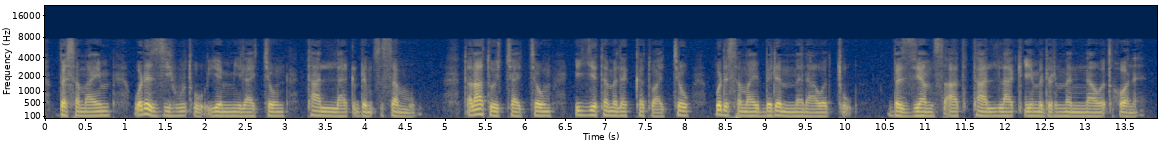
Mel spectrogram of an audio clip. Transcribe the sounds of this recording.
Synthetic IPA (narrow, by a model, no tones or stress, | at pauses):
bəsəmajɪm | wɔd̪əzːihwʊt̪ʼṵjɛmːilat͡ʃːɛwn | t̪ʰalːakʼd̪ɨmsʼsəmːu | t̪ʼəlat̪ʰo̞t͡ʃːat͡ʃːɛwm | ɨjːɛt̪ʰəmələkːət̪ʰwat͡ʃːɛw | wɔd̪əsəmajbəd̪əmːənawɔt̪ʼṵ | bəzːijamsɨ̰ʔa̰t̪ʰːalːakʼjɛmɨd̪ɨɾmənːawɔt̪ʼho̞nə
